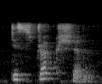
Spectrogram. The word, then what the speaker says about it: destruction: did you hear destruction the stress was on the second syllable now this was on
